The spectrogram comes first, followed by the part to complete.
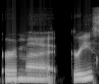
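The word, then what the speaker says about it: Irma Grese: kept a photograph of Irma gree is how you say it a female SS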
